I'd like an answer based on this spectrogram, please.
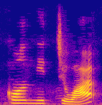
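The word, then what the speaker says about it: こんにちは: formal than ohio so good afternoon we have konnichiwa so please take notes it's written by ha hitanya in hiragana but pronounced aswa right comunan and romalje are so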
